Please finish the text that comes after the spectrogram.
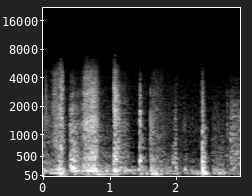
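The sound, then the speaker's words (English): Fingers rub across a balloon in a series of squeaky, rasping strokes, several uneven bursts with short pauses between them and no talking, made as part of a sound effect. “The sound of fingers being rubbed on a balloon.”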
